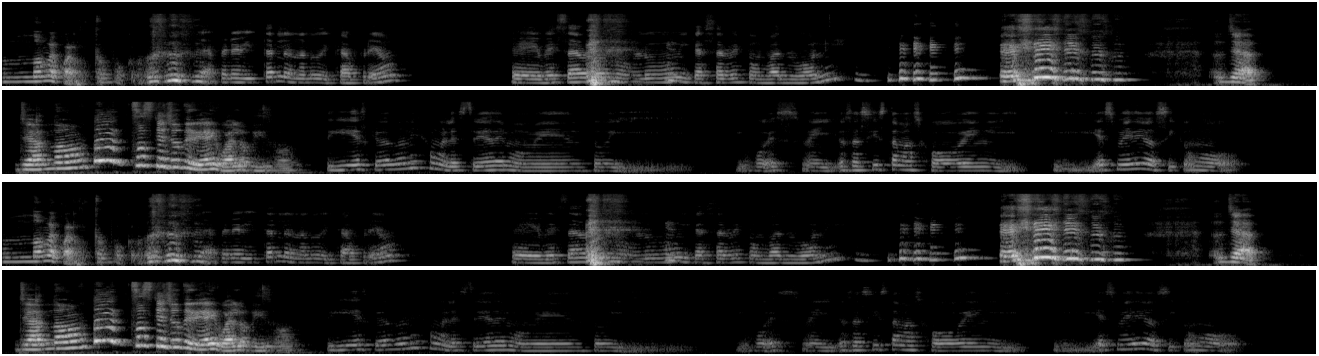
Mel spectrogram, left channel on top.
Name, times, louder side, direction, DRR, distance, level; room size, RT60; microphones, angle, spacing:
voice 1, 0.0-2.0 5.8-6.2 6.6-6.7 10.0-11.2 12.1-12.5 13.3-16.1, right 1 dB, 35° right, 0.9 m, -22 dB
voice 2, 2.0-4.0 5.1-9.9 15.9-20.0 20.5-23.4 23.7-25.5, left 3 dB, 85° left, 0.5 m, -37 dB
2.5 x 2.1 x 2.4 m
head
